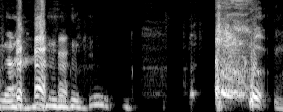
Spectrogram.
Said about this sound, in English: Coughing. You keep coughing on this episode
